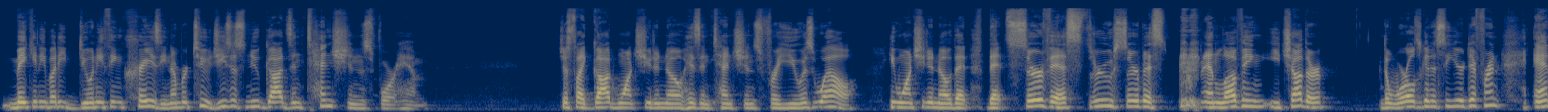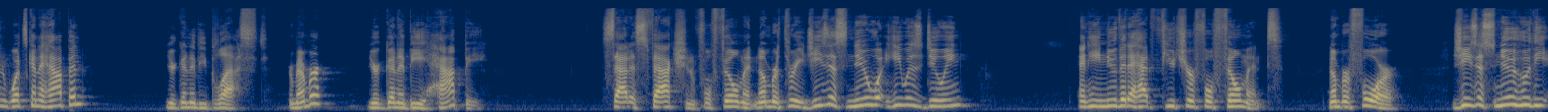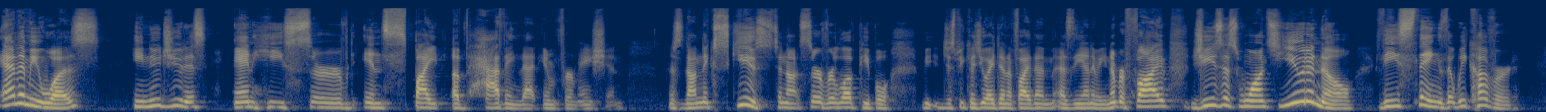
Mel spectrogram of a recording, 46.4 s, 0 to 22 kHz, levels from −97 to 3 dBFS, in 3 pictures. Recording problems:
none

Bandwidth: 16 kHz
